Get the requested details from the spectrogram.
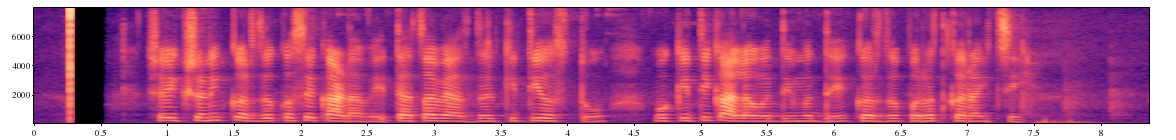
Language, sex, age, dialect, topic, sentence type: Marathi, female, 18-24, Standard Marathi, banking, question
